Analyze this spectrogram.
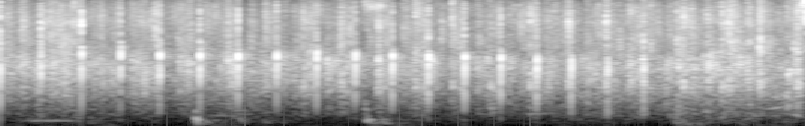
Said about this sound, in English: So round of applause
